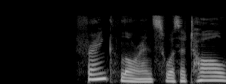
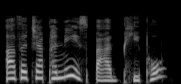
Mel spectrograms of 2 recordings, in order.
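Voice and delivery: put-on high-pitched little girl's question; child's voice, much higher; 12 semitones higher than usual. A narrator's reading. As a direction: ask it high, like a small child. Small child asks her mother.

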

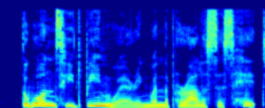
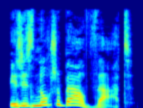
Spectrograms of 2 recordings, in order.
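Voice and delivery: pitched-up, emphatic protest; defensive denial; 4 semitones higher, 4 dB louder than usual. A narrator's reading. Althea rebutting the king's taunt, telltale defensive denial. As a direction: deny it a bit too firmly. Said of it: "in a tone that made it clear it was about that exactly".

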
